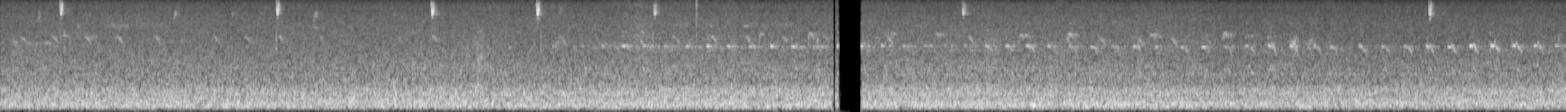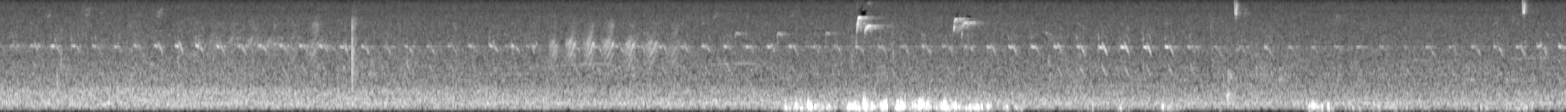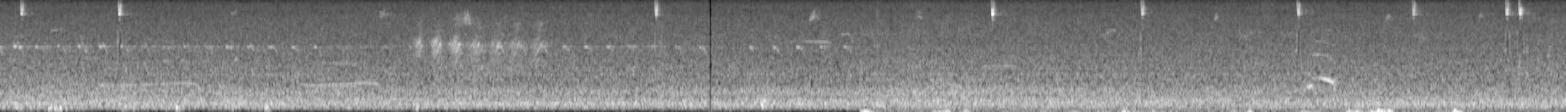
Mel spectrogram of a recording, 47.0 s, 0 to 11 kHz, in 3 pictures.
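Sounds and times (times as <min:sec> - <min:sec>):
river rushing: 0:25.9 - 0:46.9.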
